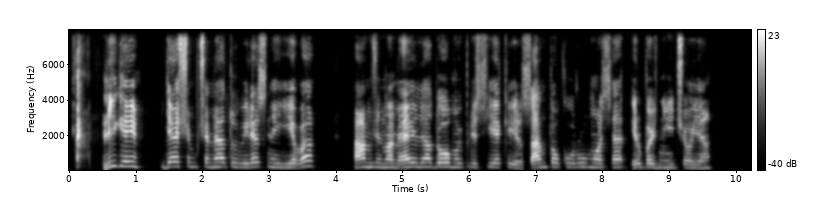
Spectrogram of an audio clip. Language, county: Lithuanian, Kaunas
